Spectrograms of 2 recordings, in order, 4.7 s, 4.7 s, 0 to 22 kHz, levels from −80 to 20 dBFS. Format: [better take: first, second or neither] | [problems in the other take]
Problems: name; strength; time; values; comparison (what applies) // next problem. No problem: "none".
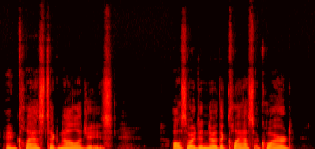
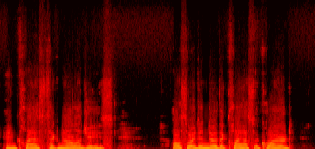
first | distortion; heavy; 5 dB below the speech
